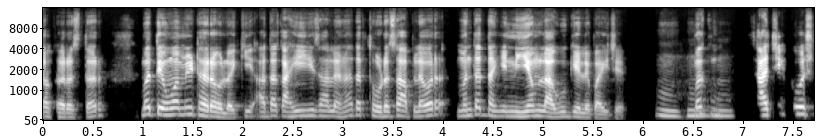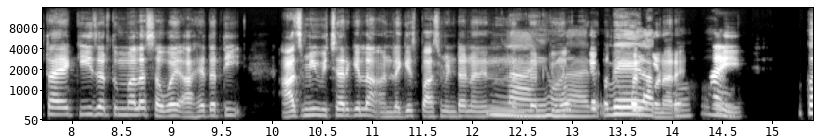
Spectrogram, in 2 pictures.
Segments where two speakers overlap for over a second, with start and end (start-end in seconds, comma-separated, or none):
12.3-14.6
